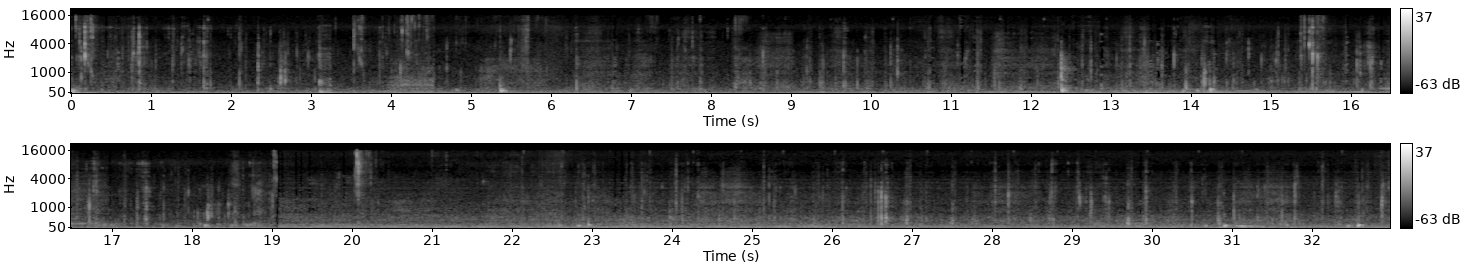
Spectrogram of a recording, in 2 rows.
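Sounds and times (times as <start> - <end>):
chewing and mouth sounds: 0.0 - 32.9.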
